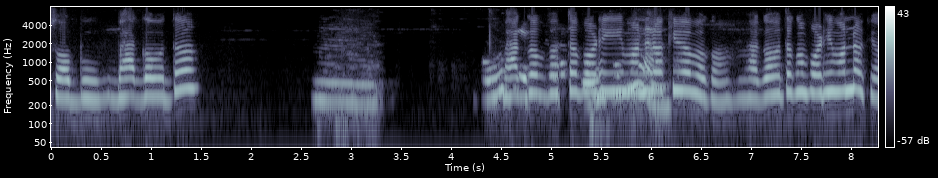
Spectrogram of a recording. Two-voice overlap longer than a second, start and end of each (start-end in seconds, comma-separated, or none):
4.6-6.0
